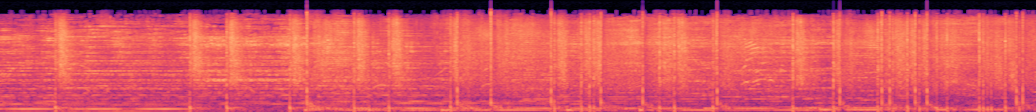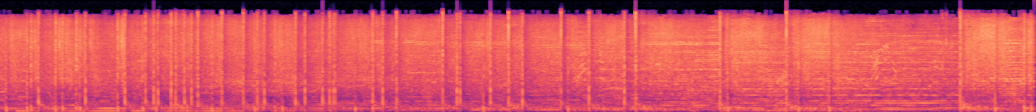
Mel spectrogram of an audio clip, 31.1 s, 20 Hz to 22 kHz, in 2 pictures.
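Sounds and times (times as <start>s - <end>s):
music playing: 0.0s - 31.0s
fireworks bangs and crackling: 0.2s - 1.7s, 2.8s - 31.0s.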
